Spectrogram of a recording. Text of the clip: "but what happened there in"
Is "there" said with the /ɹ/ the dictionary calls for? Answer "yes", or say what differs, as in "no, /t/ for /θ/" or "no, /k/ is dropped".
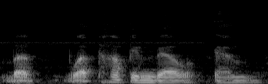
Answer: no, /l/ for /ɹ/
